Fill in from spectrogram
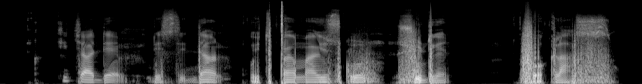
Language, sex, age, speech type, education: Nigerian Pidgin, male, 15-29, spontaneous, tertiary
